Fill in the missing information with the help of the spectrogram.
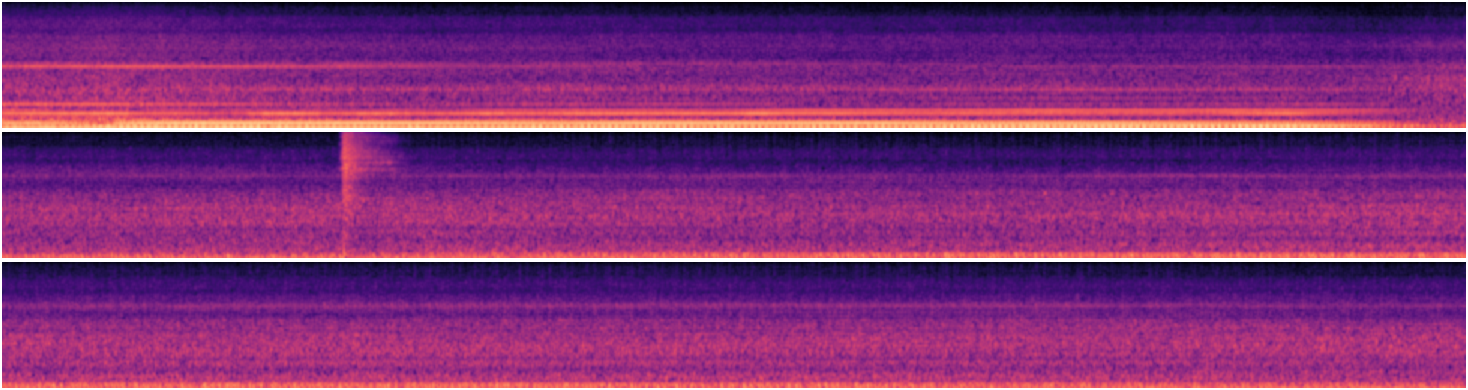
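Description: Vac-Con vacuum truck's blower and engine running under load with a steady, loud drone. About nine seconds in, the drone cuts out and the machinery drops to a quieter, lower steady run. A single brief, sharp burst comes about three seconds after that.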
